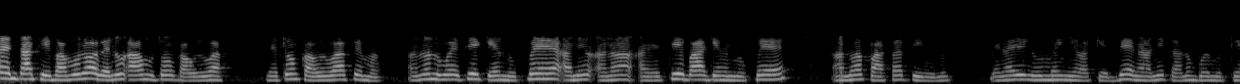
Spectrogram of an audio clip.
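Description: Throughout the recording, the call shows tandem speech coding: it appears to have been decoded and re-encoded by three low-rate speech codecs in sequence, with the character pointing to iLBC followed by two passes of AMR-NB, bridged by G.711 links. Each coder compounds the previous one's errors, so the speech sounds rough, muffled and warbly, and nothing remains above 3.6 kHz, leaving it thin and band-limited from start to finish.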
